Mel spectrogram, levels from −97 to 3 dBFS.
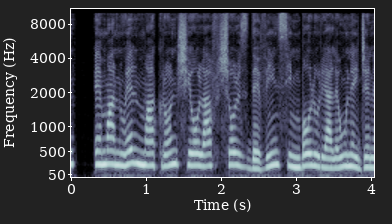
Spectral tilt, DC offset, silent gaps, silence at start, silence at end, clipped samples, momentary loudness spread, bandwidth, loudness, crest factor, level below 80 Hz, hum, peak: -5.5 dB/octave; under 0.1%; none; 0 s; 0 s; under 0.1%; 6 LU; 10.5 kHz; -19 LUFS; 12 dB; -56 dBFS; none; -6 dBFS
